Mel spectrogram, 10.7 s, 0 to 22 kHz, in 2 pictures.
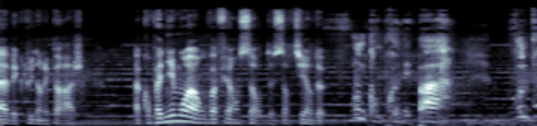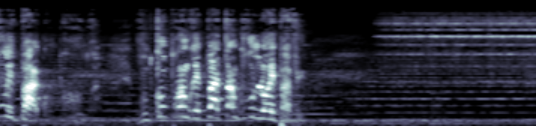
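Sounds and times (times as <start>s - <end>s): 
speech: 0.0s - 8.5s
bell ringing with bright metallic tone: 9.1s - 10.7s.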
